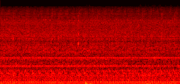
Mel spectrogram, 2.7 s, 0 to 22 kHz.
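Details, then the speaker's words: 1962 Farmall 560 tractor (about 60 hp) after the carburetor was cleaned, with no adjustments or new parts, and a new fuel filter fitted, starting right up: steady, even low idle with no misses or knocks; normal idle. "here she's starting she's starting right up you can see runs like a runs like a top so our clean in without any adjustments or without any uh new parts in this case worked"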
